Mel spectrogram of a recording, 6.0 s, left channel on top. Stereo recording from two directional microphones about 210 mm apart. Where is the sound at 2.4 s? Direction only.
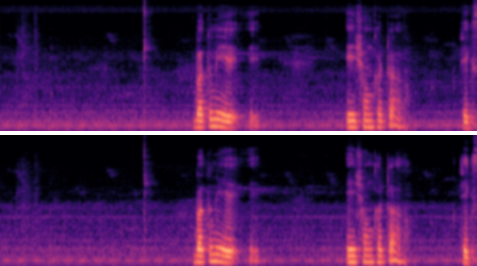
15° left (ahead or behind).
